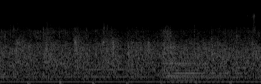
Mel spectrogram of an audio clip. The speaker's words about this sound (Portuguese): Nós te louvamos como igreja e nós aplaudimos o teu nome nessa hora, em nome do Senhor Jesus Cristo.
